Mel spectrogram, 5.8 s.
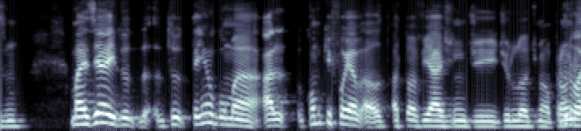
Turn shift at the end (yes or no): yes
